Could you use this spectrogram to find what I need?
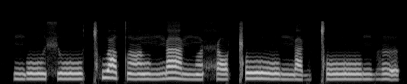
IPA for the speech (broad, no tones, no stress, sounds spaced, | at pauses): ŋ oː ʃ oː ǀʰ u tˤ õː ŋ a ŋ õ ħ ɔ ǁ oː ŋ a ɡ ǀ oː ŋ ɦ ə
